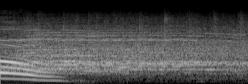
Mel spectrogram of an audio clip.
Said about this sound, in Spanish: Un fuerte aplauso para amigo número 4.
